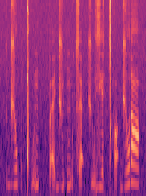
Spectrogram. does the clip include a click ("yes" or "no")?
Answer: yes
